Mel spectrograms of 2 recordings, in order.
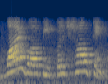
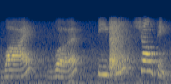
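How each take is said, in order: First: Slow, connected question; model reading. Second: Slow question with clear gaps between words. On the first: Teacher asks why people were shouting, slow reading. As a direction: read it as one careful sentence. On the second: Teacher repeats the question for learners, word by word. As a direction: separate "Why", "were", then the rest. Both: Shown as a demonstration.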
